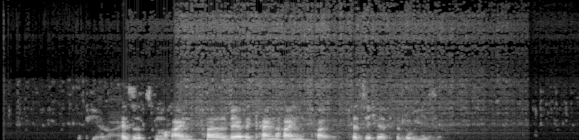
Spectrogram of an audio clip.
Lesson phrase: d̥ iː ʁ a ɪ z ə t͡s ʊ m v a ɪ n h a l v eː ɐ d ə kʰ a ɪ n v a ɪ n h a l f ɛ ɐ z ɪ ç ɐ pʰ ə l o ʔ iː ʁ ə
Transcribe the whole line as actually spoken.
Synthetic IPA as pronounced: d̥ iː ʁ a ɪ z ə t͡s ʊ m ʁ a ɪ n f a l v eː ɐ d ə kʰ a ɪ n ʁ a ɪ n f a l f ɛ ɐ z ɪ ç ɐ tʰ ə l u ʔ iː z ə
